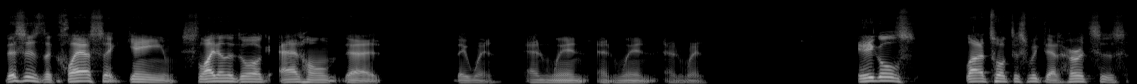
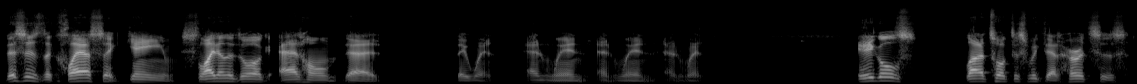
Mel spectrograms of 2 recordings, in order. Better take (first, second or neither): first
